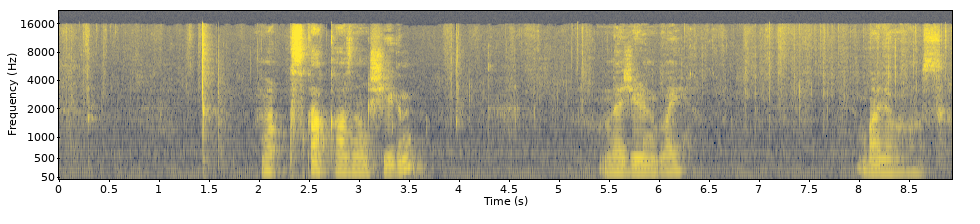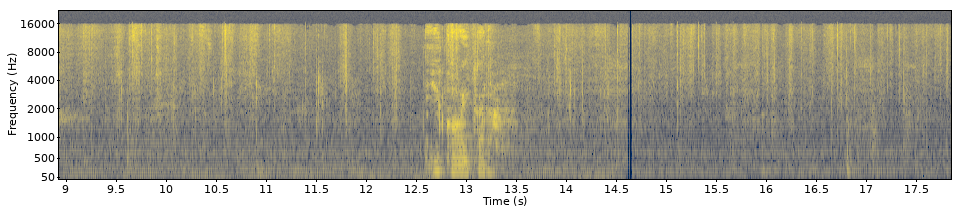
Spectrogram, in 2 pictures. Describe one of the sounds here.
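Gloved hands handle wet raw meat with soft squelching.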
